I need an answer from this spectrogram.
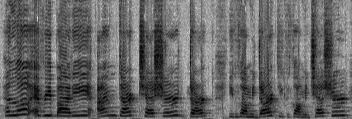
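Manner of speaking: squeaky put-on high voice; high fake voice. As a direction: pitch it way up, cutesy. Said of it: "Let me get that fake voice out of the way because I can't talk that high".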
